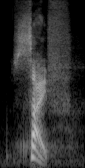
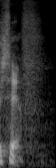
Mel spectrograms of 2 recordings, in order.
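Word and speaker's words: Syf: That's pretty good pronunciation of it. Works fine enough. Great. So you work with Scythe. That's how you say it. Sif? Okay, Sif.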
